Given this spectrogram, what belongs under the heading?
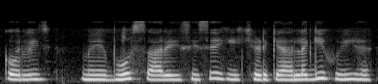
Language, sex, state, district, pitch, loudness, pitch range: Hindi, female, Uttar Pradesh, Saharanpur, 230 Hz, -14 LUFS, 220-240 Hz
